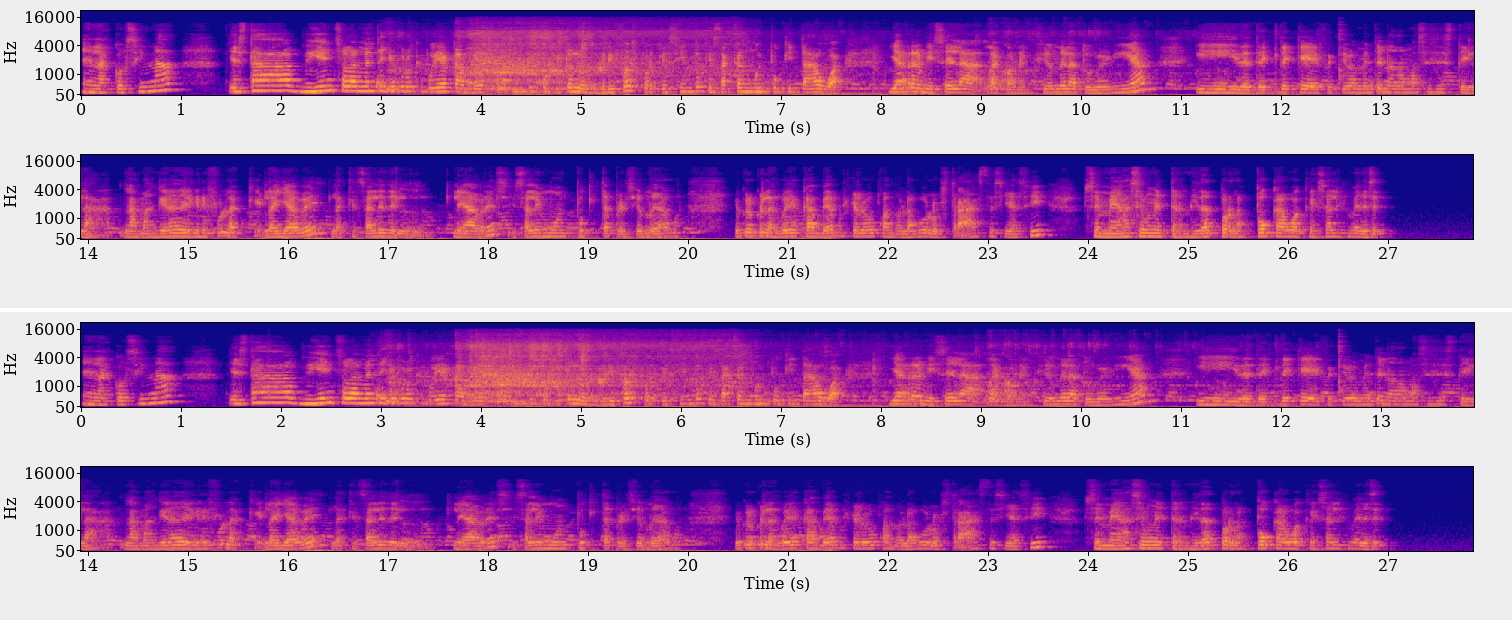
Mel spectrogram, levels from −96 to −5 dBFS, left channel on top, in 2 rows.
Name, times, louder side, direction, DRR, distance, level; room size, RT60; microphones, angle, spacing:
voice 1, 0.0-17.4 17.7-26.9, left 2 dB, 50° left, 0.4 m, -32 dB
sound 1, 1.7-1.9 2.7-10.8 11.1-12.1 12.6-12.7, right 1 dB, 15° right, 0.6 m, -37 dB
sound 2, 3.9-21.4, equal, 50° right, 1.0 m, -45 dB
3.5 x 2.6 x 3.1 m
head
